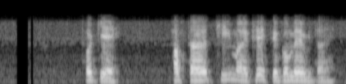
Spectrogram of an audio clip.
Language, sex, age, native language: Icelandic, male, 40-49, Icelandic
